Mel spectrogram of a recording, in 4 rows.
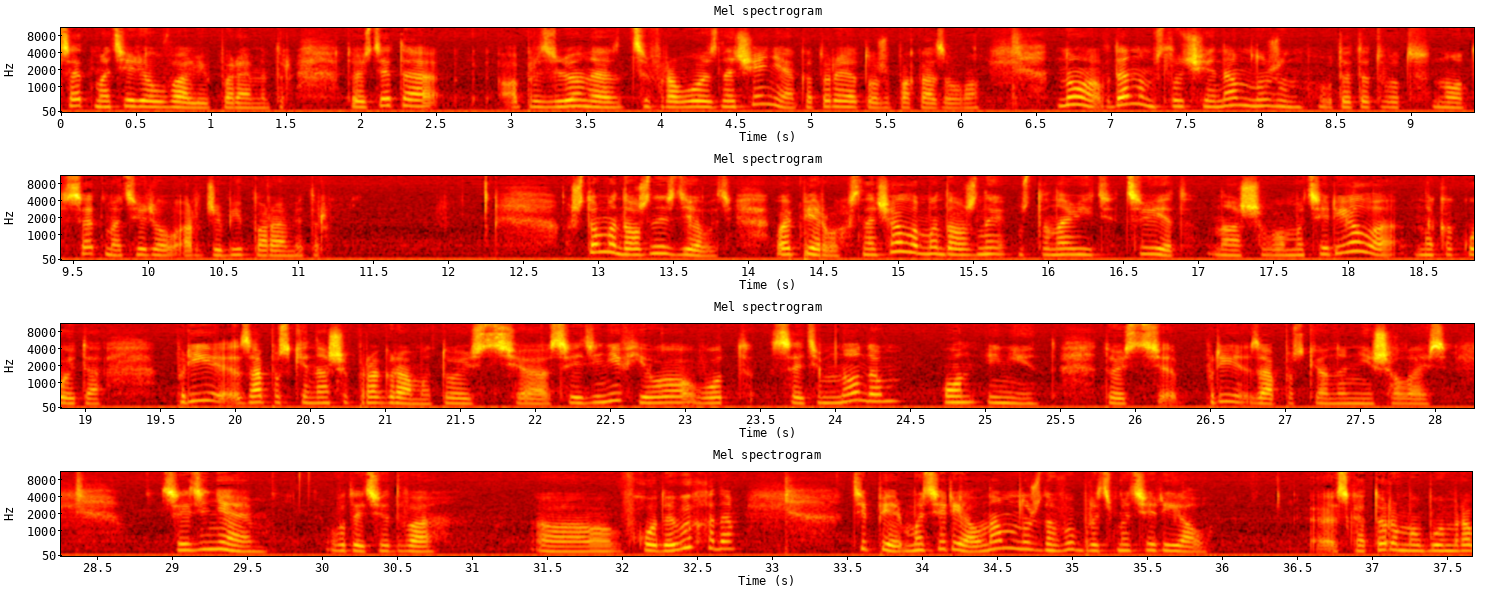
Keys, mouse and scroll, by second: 12.6 scroll down 2, 14.3 g, 20.7 scroll up 1, 21.3 middle click, 21.3 scroll up 2, 22.1 click, 27.3 middle click, 28.8 click, 33.1 middle click, 34.8 click, 35.7 middle click, 36.6 scroll down 1, 36.8 middle click.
